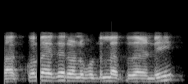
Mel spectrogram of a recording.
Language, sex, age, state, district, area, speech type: Telugu, male, 30-45, Telangana, Mancherial, rural, conversation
